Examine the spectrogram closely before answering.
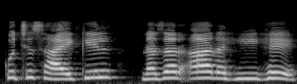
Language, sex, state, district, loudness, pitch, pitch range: Hindi, female, Madhya Pradesh, Bhopal, -15 LUFS, 285 Hz, 255-310 Hz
